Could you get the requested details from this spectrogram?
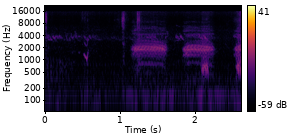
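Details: Pheasant chicks in a forest responding to a pheasant's call: three loud, harsh, buzzy calls rich in overtones, each about half a second long, with a few soft descending peeps between them over a low background rumble.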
